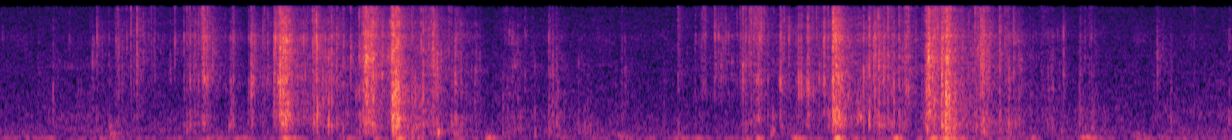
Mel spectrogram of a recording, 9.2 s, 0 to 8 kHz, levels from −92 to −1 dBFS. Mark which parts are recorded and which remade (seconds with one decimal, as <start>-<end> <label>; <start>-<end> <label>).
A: 0.0-9.2 recorded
